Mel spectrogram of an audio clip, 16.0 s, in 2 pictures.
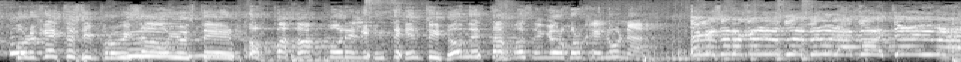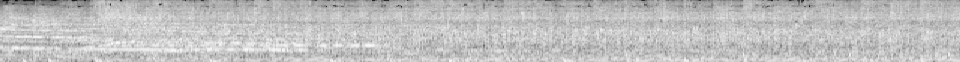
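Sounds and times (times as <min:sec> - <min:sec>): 
laughter: 0:00.0 - 0:04.6
speech: 0:00.1 - 0:06.8
large crowd cheering with shouts and whoops: 0:07.9 - 0:14.8
large crowd applauding: 0:08.0 - 0:16.0.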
